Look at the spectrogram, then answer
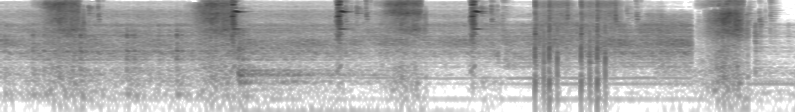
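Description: Lockpicking a chest in the video game Morrowind Tribunal produces scratchy metallic scraping in short bursts, with a tight cluster of sharp clicks near the end.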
